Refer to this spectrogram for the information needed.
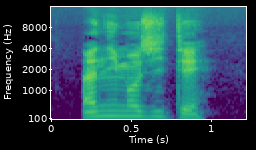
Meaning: animosity
- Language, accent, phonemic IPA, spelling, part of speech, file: French, France, /a.ni.mo.zi.te/, animosité, noun, LL-Q150 (fra)-animosité.wav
